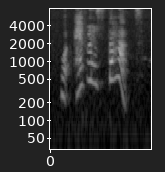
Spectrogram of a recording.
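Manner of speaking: high, startled question. A narrator's reading. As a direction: jump awake and ask. Woken by screech.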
